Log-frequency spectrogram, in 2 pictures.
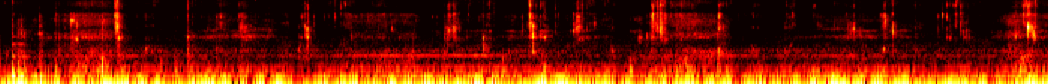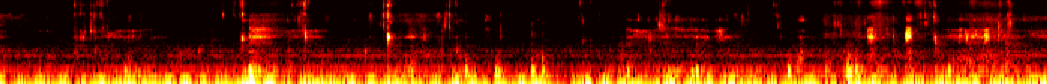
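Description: Faint mouth sounds of someone chewing a fried cheese-filled tater tot: soft irregular clicks and small crunches, over a low steady hum.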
